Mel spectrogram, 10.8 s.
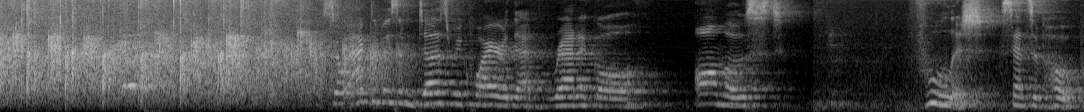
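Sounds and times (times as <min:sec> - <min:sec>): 
audience applause: 0:00.0 - 0:03.9
speech: 0:03.8 - 0:07.9, 0:09.2 - 0:10.8.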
